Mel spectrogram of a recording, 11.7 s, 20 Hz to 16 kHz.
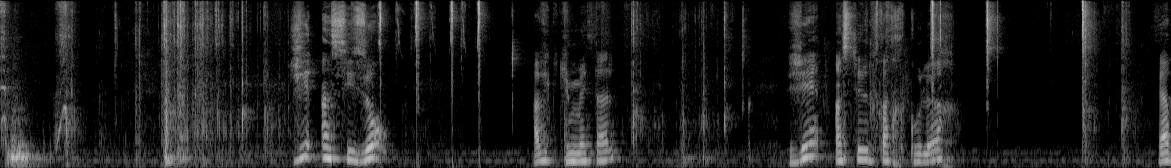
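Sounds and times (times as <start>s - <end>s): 
pencil case zipper being pulled open: 0.0s - 0.8s
speech: 3.0s - 4.0s, 5.3s - 6.3s, 7.9s - 9.6s, 11.6s - 11.7s.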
